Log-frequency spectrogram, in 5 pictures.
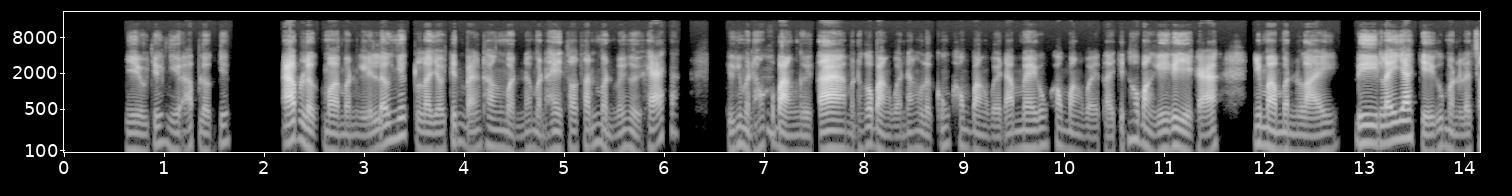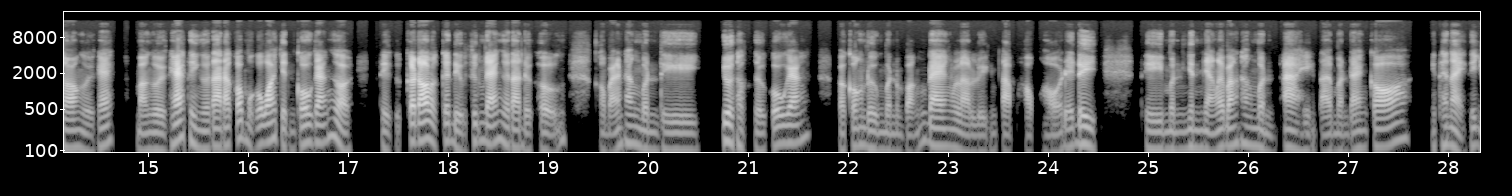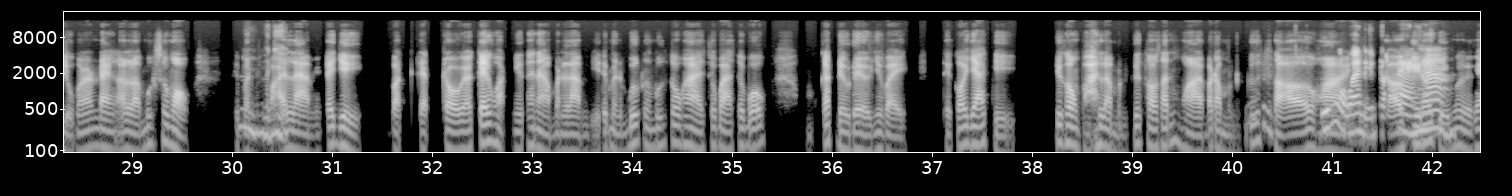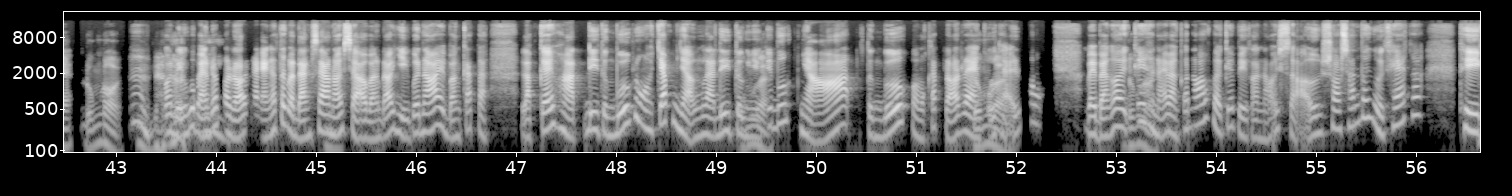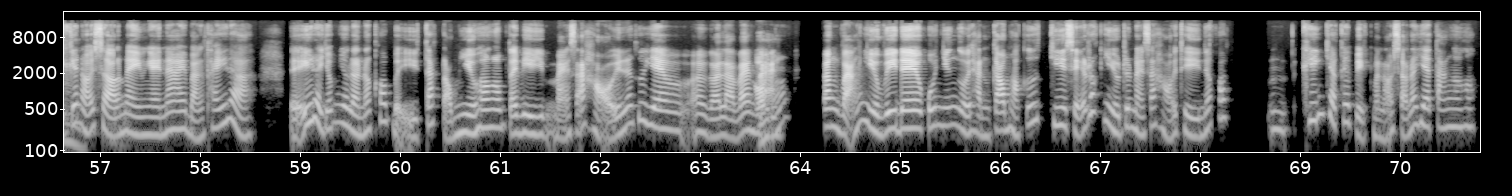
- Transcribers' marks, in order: laughing while speaking: "phải"; other background noise; tapping; laugh
- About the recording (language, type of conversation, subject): Vietnamese, podcast, Bạn xử lý nỗi sợ khi phải thay đổi hướng đi ra sao?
